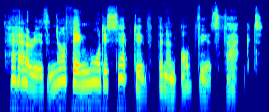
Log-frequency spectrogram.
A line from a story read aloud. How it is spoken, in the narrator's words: answered, laughing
